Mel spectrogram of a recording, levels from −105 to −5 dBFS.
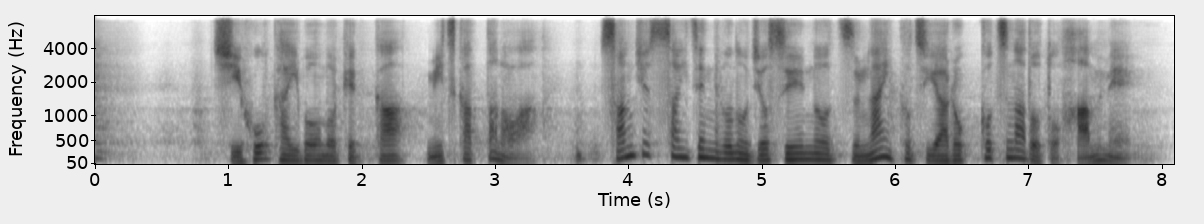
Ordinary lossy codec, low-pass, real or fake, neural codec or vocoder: none; 7.2 kHz; fake; codec, 16 kHz, about 1 kbps, DyCAST, with the encoder's durations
